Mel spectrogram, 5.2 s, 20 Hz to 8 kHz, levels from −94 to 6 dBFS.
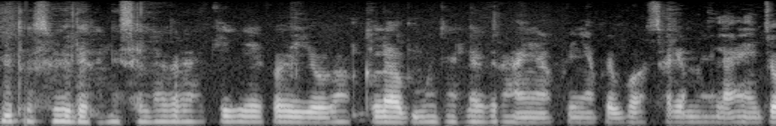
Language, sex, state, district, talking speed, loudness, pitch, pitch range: Hindi, male, Bihar, Araria, 255 wpm, -20 LUFS, 125 Hz, 115-130 Hz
